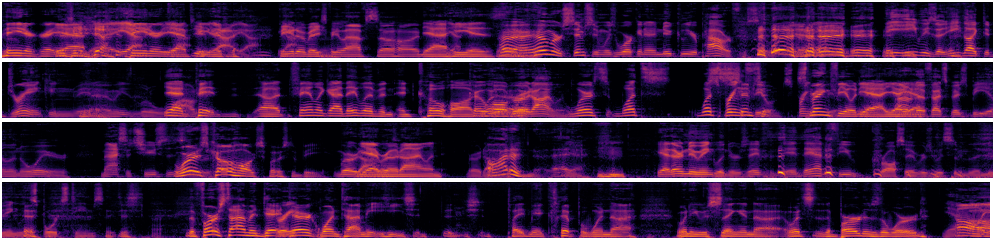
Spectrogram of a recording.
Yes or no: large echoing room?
no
